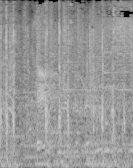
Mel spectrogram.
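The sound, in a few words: horse hooves in video game Assassin's Creed Brotherhood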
